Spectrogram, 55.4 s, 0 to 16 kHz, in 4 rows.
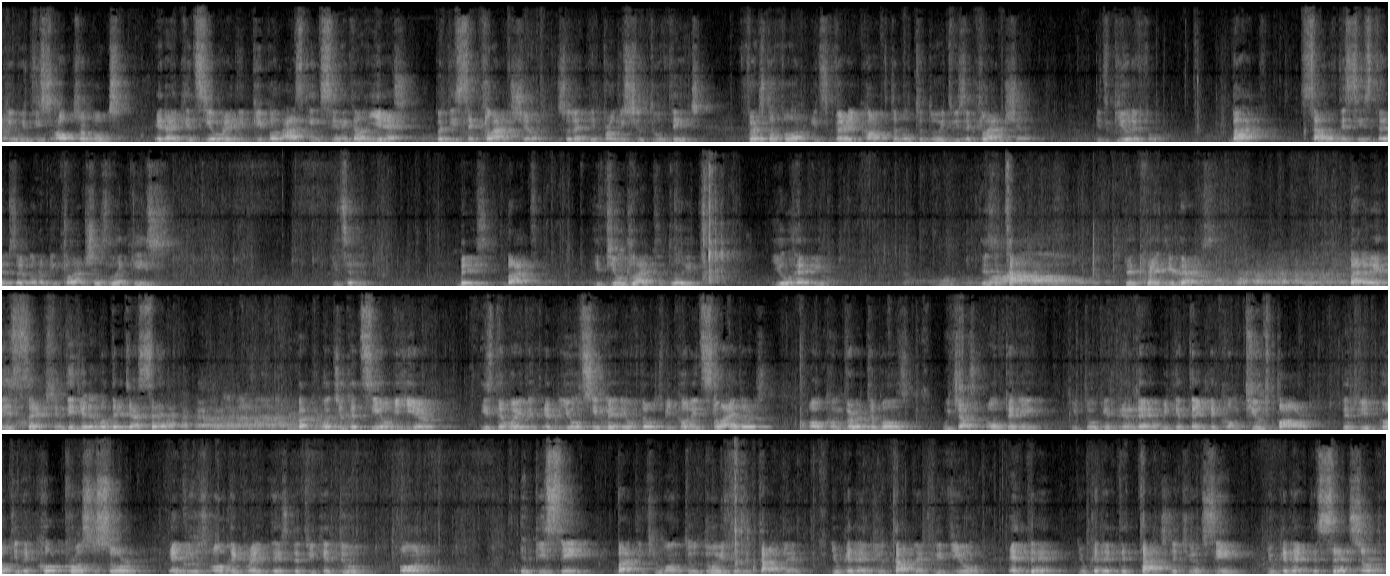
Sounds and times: Speech: 0:00.0 - 0:10.4, 0:11.0 - 0:11.7, 0:12.3 - 0:15.6, 0:17.2 - 0:17.6, 0:18.4 - 0:21.0, 0:21.6 - 0:22.2, 0:23.2 - 0:26.2, 0:27.3 - 0:29.6, 0:30.7 - 0:46.0, 0:46.8 - 0:55.4
Inside, large room or hall: 0:00.0 - 0:55.4.

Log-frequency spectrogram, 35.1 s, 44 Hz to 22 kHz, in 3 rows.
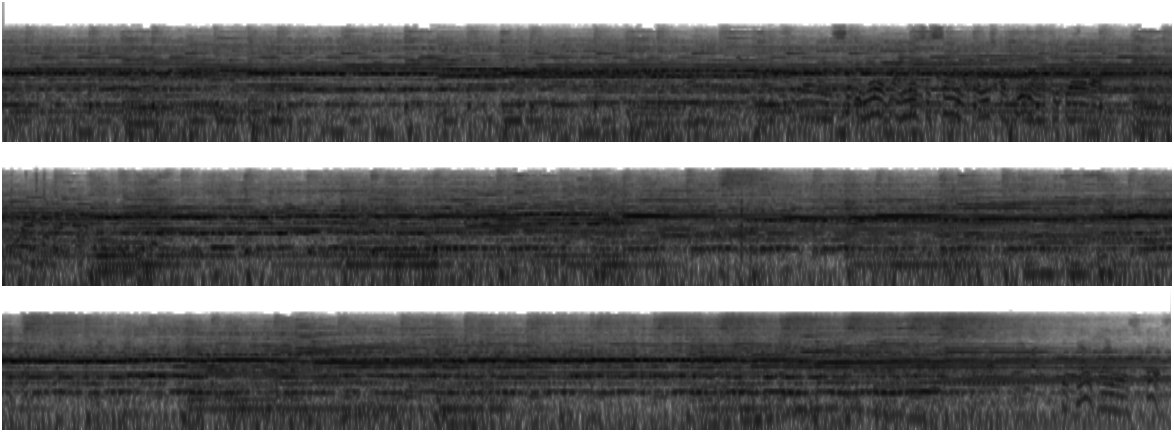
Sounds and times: Glockenspiel: 0:00.0 - 0:35.0
Marimba, xylophone: 0:00.0 - 0:35.0.

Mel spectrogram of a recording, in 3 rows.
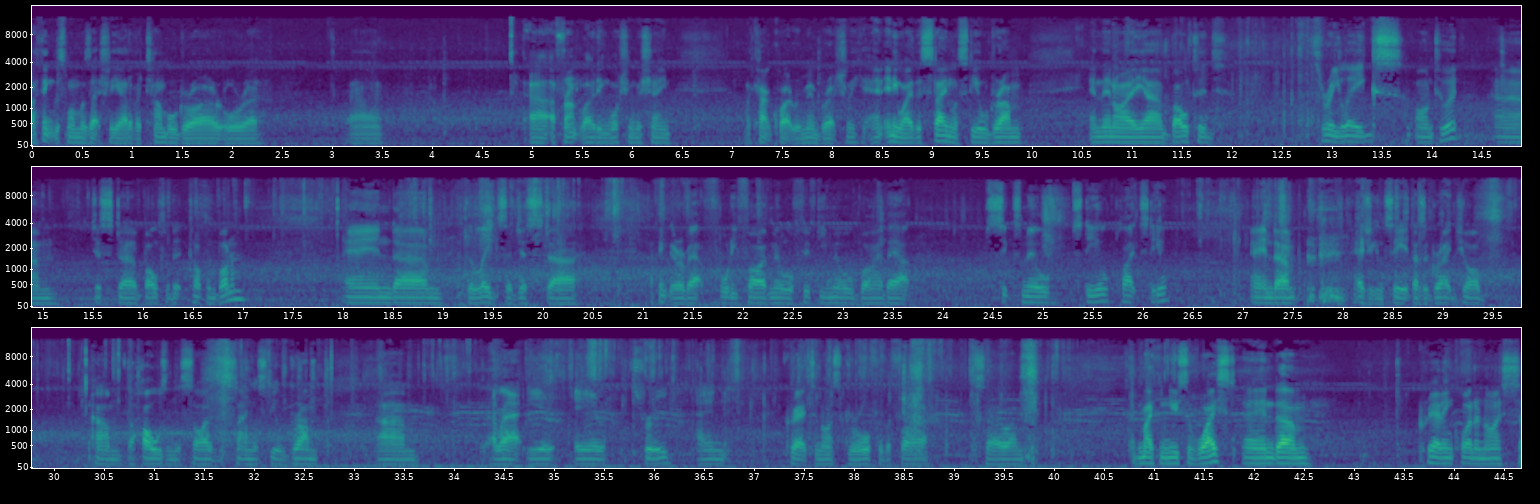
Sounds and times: Speech: 0:00.0 - 0:02.4, 0:03.2 - 0:03.5, 0:04.8 - 0:06.4, 0:07.1 - 0:10.0, 0:10.6 - 0:12.0, 0:12.8 - 0:17.0, 0:18.0 - 0:20.4, 0:21.2 - 0:23.7, 0:24.4 - 0:26.3, 0:27.1 - 0:29.6, 0:30.3 - 0:33.7, 0:34.3 - 0:39.8, 0:40.8 - 0:42.6, 0:43.7 - 0:44.6.

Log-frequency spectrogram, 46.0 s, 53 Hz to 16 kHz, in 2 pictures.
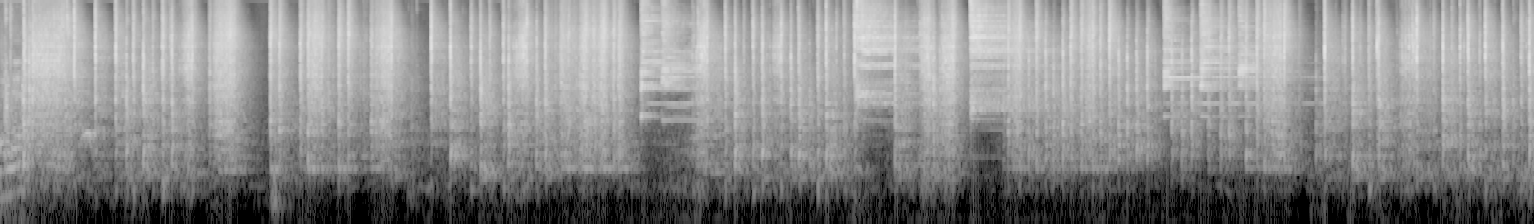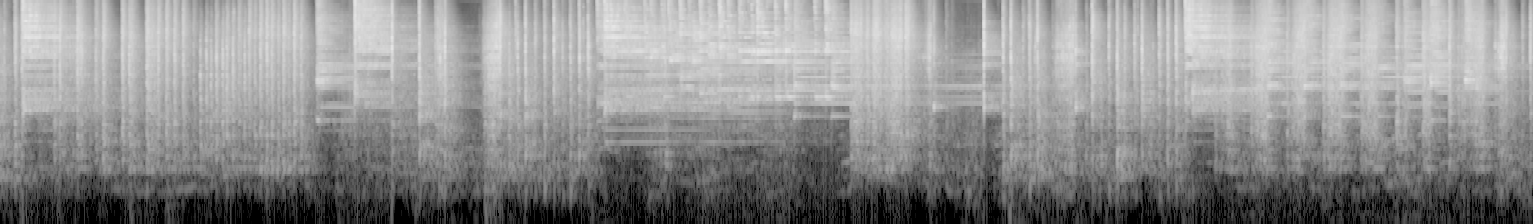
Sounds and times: Drum: 0:00.0 - 0:46.0
Wood block: 0:00.0 - 0:46.0.

